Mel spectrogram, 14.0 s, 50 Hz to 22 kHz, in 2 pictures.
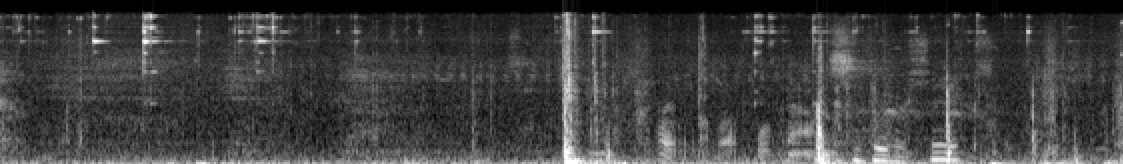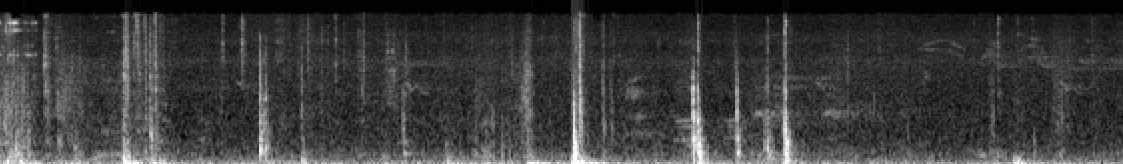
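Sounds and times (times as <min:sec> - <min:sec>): loud deep thump: 0:10.5 - 0:10.9.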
